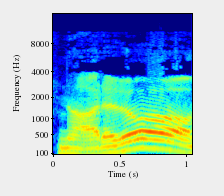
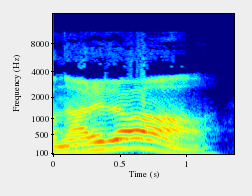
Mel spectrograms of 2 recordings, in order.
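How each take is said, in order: First: Loud, slow, exaggerated courtesy; mock polite. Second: Very slow, loud sarcastic courtesy; mock polite, drawn out. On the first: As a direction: play the gentleman with menace. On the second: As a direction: stretch the politeness to mock them. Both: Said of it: "the leader responded politely".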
